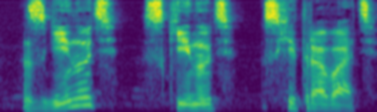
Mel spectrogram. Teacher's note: няма памякчэння гукаў «з» і «с» перад мяккімі заднеязычнымі «е», «кі» і «хі».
